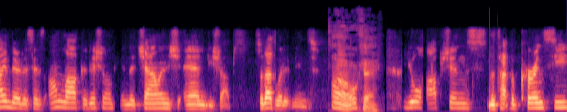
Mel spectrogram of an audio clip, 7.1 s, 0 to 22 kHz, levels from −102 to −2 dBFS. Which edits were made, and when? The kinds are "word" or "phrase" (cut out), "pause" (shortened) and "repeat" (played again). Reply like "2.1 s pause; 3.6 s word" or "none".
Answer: 1.4 s word; 2.6 s word; 3.4 s word; 5.3 s word; 6.1 s word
